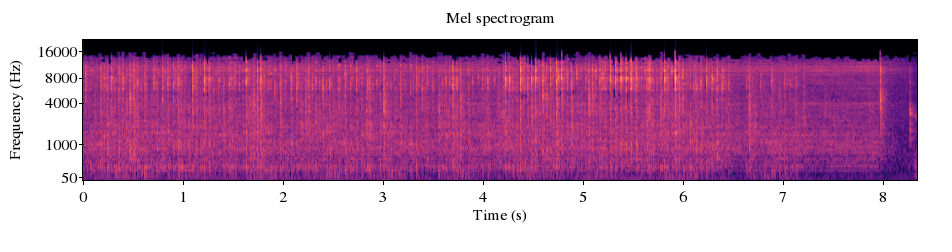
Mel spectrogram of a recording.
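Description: Electric hand mixer running steadily at low speed, its beaters churning butter into a beaten egg and sugar mixture in a glass bowl; the motor hum eases a little near the end.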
